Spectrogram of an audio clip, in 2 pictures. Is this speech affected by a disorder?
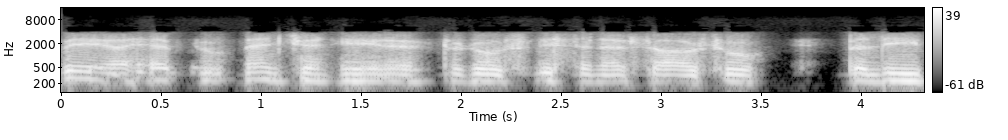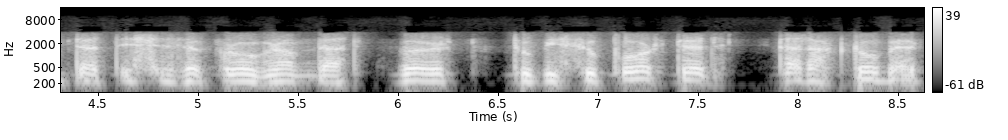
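Yes: Parkinson's disease; symptoms reportedly undetectable by others.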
